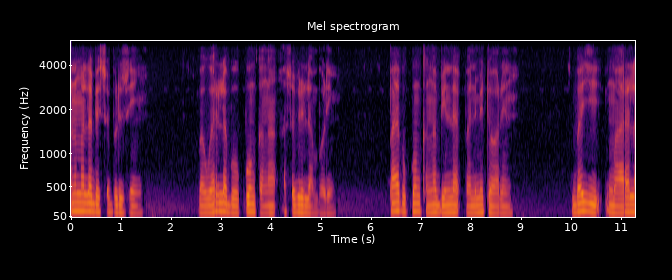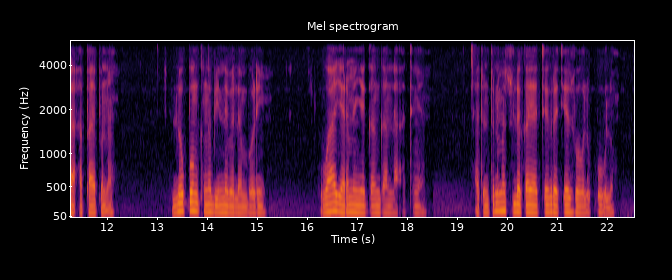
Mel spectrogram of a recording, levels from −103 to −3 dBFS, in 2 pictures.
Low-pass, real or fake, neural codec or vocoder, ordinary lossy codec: 5.4 kHz; real; none; AAC, 48 kbps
